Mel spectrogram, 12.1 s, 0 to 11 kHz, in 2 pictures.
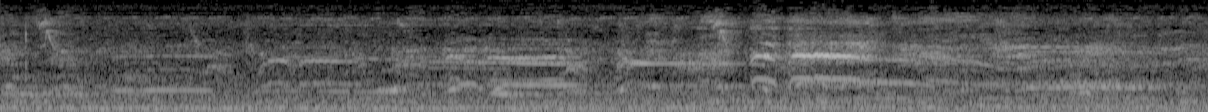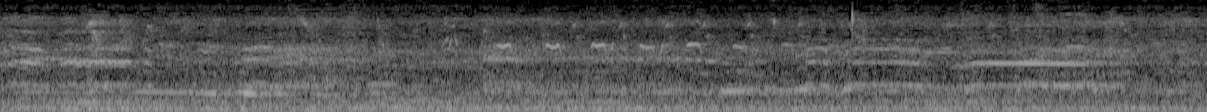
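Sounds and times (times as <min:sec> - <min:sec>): low steady hum: 0:00.0 - 0:12.0
rooster crowing: 0:00.5 - 0:07.7, 0:09.9 - 0:11.8.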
